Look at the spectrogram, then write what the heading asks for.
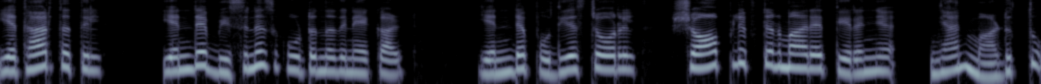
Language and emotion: Malayalam, disgusted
